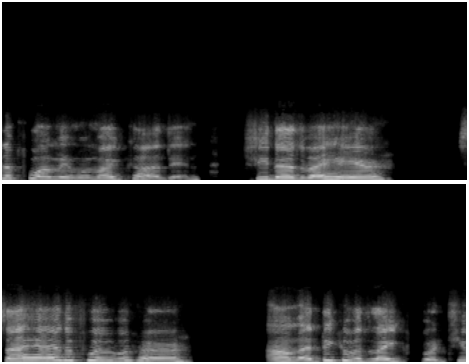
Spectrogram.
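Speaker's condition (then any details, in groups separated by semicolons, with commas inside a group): Cerebral palsy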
